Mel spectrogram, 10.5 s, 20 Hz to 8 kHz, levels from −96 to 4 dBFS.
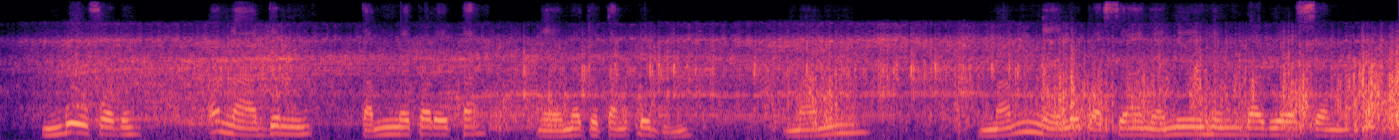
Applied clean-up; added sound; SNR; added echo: none; Engine; 1 dB; none.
